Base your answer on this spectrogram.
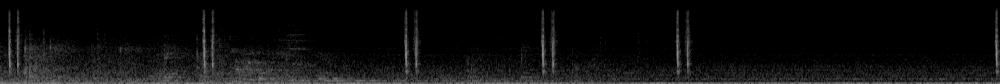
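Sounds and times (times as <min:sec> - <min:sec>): keyboard keystroke clicks: 0:00.1 - 0:00.3, 0:02.0 - 0:02.2, 0:04.0 - 0:04.2, 0:05.4 - 0:05.6, 0:06.8 - 0:07.0.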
